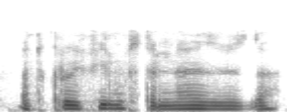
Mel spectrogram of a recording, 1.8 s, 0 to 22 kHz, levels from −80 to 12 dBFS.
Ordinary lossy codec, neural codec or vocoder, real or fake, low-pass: Opus, 32 kbps; none; real; 7.2 kHz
